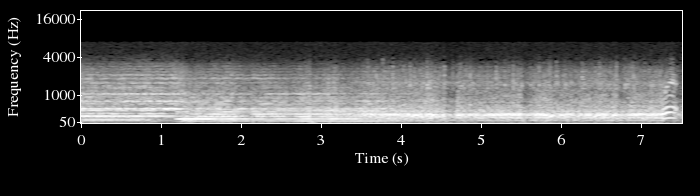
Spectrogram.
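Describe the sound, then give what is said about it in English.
A car engine runs steadily, a low droning hum with shifting tones as it idles and revs slightly, holding an even loudness throughout with no talking; a woman is driving the car. “Are you surprised to see a woman driving a car?”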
